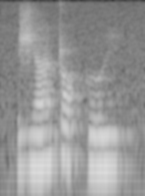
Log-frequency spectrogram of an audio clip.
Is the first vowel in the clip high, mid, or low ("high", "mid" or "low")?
low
